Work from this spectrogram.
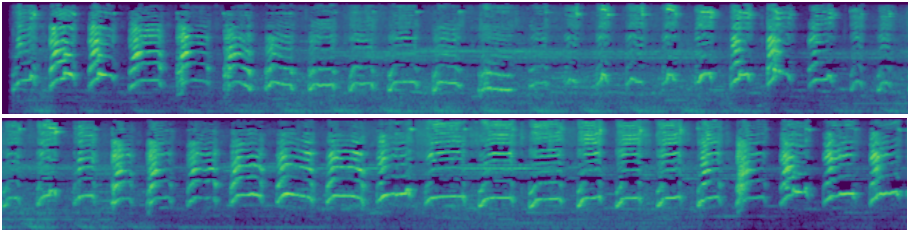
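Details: Several full black German Shepherd puppies whining and yelping together, high arched cries overlapping in a rapid, restless chorus of about two calls per second, with no pause through the whole stretch.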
